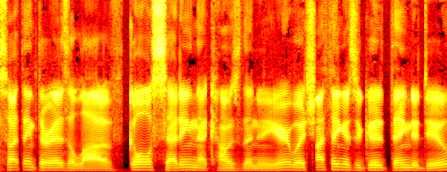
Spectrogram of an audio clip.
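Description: In a plain, everyday voice, a man with an American accent talks fairly quickly with fairly even intonation. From New Jersey, US East Coast. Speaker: personal trainer. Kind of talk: interview.

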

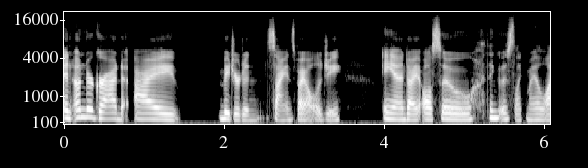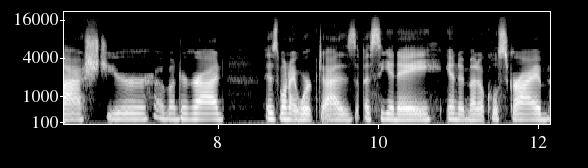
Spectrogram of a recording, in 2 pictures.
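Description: With a Midwestern American accent, a woman speaks at a fairly slow pace and a medium pitch. Her intonation stays fairly even. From central Illinois (Springfield area). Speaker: physician assistant. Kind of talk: interview answers, casual. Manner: casual, frequent laughter.

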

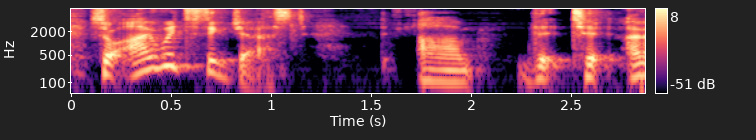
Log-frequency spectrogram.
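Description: A man speaks with an American accent and vocal fry. His pitch makes very wide swings. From North Dakota, US Upper Midwest. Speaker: physician and author. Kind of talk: interview. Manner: halting with repetitions.

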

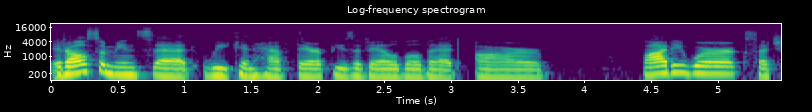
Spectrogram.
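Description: In an American accent, a woman speaks fairly slowly with a fairly low pitch and fairly even intonation. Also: very clean recording, silent background. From US Midwest, Minnesota. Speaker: naturopathic doctor. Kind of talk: interview.

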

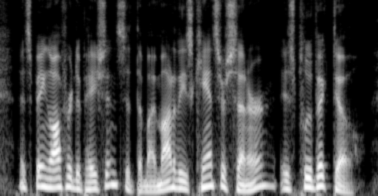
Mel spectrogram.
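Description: A man with a medium-pitched voice and a touch of vocal fry talks very fast with very wide pitch swings, recorded very cleanly against a silent background. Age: 50s. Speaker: podcast host. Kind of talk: interview.

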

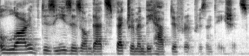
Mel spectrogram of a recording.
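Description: A woman's very deep, low pitch with fairly even intonation. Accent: Arabic. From Egypt, Cairo. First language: Arabic. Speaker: physician. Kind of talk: interview.

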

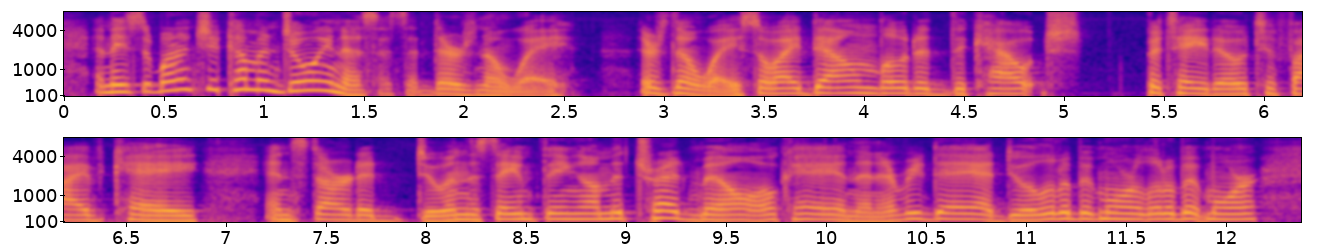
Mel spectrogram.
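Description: A woman with an ordinary speaking voice talks at a fairly quick pace, medium in pitch with ordinary variation. The recording is very clean with a silent background. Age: 50s. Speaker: podcast host. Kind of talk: casual chat. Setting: studio.

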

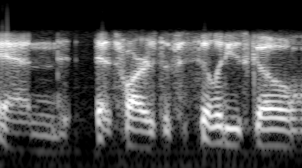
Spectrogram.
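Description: The man talks with an American accent, and noticeable background noise is present. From rural Arizona. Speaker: medical resident. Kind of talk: interview.

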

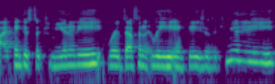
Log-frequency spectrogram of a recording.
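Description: Speaking at a fairly quick pace, a woman with an American accent has a fairly low pitch. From New York. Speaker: family physician and residency program director. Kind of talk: interview. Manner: upbeat.

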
